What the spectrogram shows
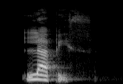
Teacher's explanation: lápiz es una palabra grave porque se acentúa en la penúltima sílaba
